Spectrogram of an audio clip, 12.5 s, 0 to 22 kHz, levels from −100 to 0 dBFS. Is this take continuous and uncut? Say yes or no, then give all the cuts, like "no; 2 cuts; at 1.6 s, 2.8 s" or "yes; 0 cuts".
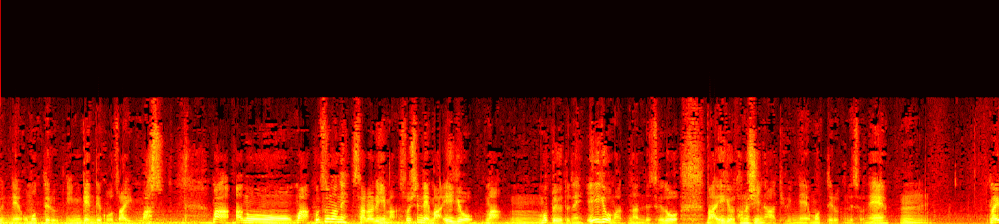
yes; 0 cuts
